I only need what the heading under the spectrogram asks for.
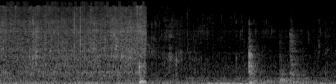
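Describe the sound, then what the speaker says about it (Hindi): Chickpeas frying with masala in a pan, a dense close sizzle with stirring scrapes, broken by a sharp clatter before the frying continues more quietly. "इन चनों को अच्छे से इस मसाले के साथ भून लूँगी।"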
